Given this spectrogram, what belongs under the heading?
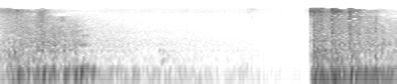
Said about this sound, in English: And then... boom! Immediately, I jumped out and ducked my head. I'm like, what the hell is that? It was an explosion. Actually, two of them back to back. A flash of light, then the sound.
